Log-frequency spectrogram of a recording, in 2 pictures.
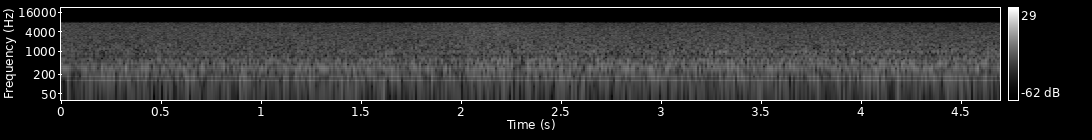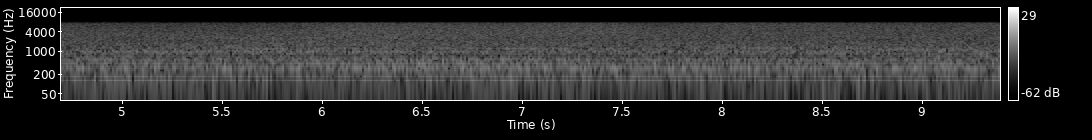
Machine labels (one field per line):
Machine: fan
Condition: abnormal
